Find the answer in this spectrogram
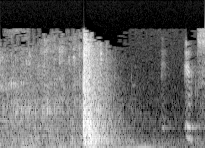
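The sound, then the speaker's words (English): A door opens with a single solid thud, its broad knock fading over about half a second against a low hum, followed by faint indistinct voices. “Excuse me, the door was open. May I come in?”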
